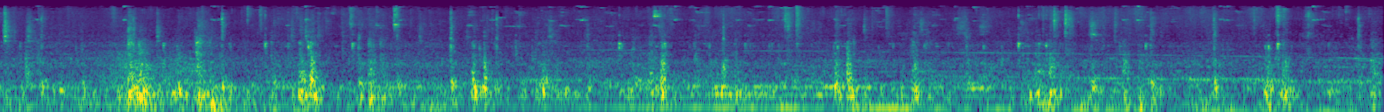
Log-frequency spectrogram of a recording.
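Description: Chikuho Electric Railway train running, heard from inside the car: a steady low rumble with wheels clacking over rail joints about every two seconds. From about halfway through, a motor whine falls slowly in pitch as the train slows.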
